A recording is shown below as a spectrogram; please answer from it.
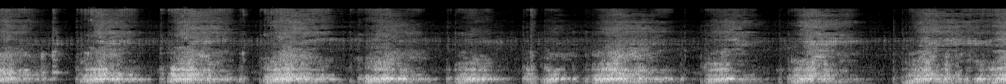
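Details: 1959 Indian Enfield single, restored long-term project, low compression, 2-into-1 reverse-cone megaphone sport pipe: repeated throttle blips about once a second rising and falling cleanly with a deep, even rumble; healthy, responsive running.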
